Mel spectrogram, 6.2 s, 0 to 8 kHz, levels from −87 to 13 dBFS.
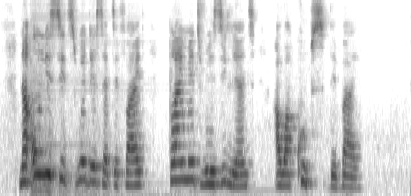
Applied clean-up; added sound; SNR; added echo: neural separator model SepFormer DNS4.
